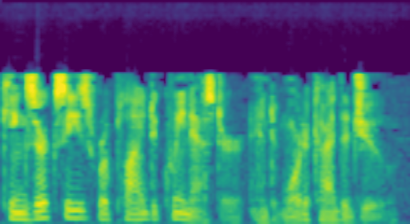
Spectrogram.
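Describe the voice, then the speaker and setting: A deep-voiced man narrates scripture with solemn, measured drama. His tone is husky and his pitch moves expressively, with music underneath. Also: sing-song. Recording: dull lo-fi audio with music behind.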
